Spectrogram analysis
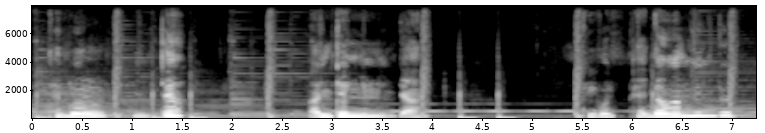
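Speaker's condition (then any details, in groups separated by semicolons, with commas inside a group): Cerebral palsy; brain lesion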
